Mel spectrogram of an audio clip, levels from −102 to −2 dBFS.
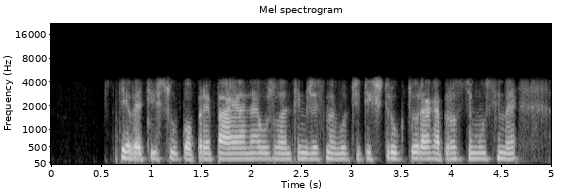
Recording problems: garbled, watery; badly; nothing above 4 kHz

